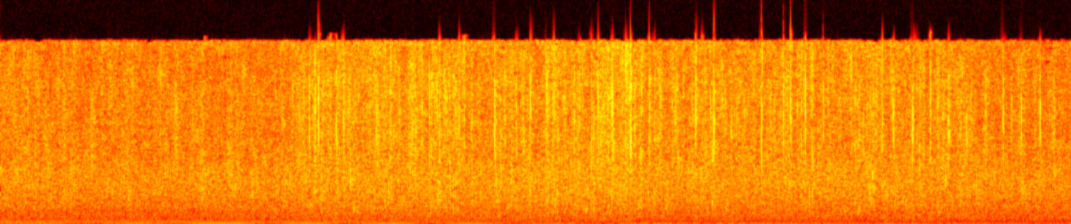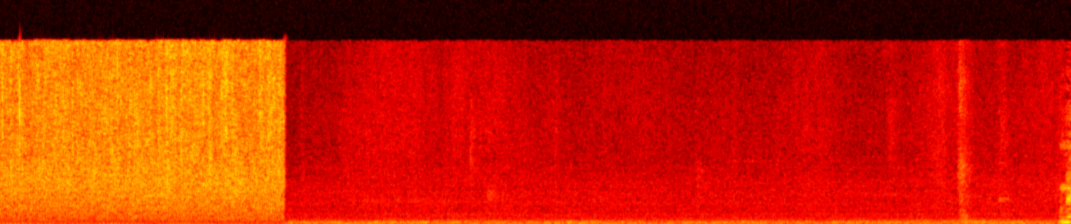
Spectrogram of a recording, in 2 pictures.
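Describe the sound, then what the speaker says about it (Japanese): Heavy rain pours down steadily for a long stretch, then drops abruptly to a softer, quieter patter of rain with occasional drips. "この雨 やむかな。"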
